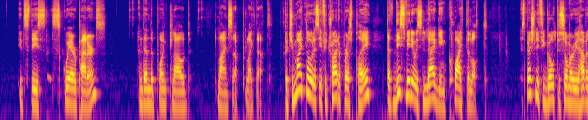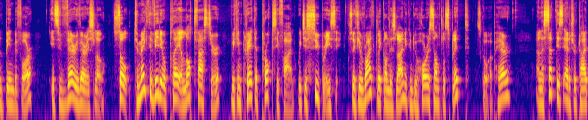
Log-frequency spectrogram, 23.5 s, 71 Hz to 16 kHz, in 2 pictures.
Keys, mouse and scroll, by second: 0.7 scroll up 2, 1.0 shift+middle click, 2.5 click, 3.9 click, 5.0-5.5 alt+scroll down 6, 5.5 alt+scroll up 1, 6.4 click, 7.3 space, 9.9 space, 10.5 click, 11.0 space, 18.6 Escape, 18.6 right click, 19.5 right click.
